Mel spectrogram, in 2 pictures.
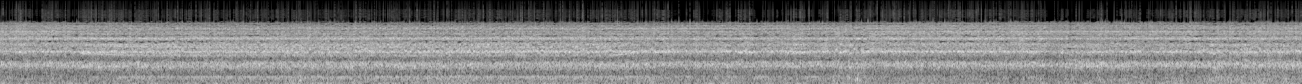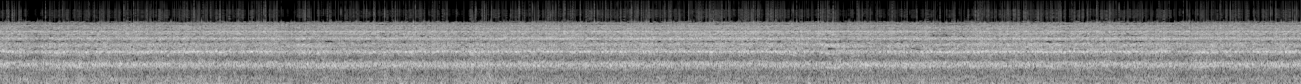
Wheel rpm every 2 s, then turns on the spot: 220, 210, 210, 230, 230, 230, 230, 230, 230, 230, 230, 230, 230.
none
